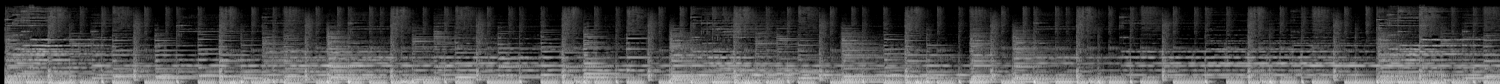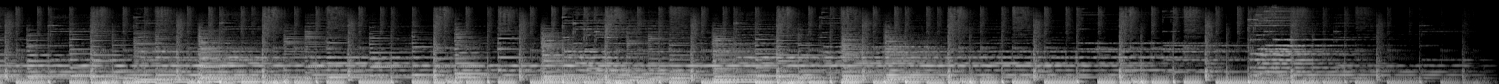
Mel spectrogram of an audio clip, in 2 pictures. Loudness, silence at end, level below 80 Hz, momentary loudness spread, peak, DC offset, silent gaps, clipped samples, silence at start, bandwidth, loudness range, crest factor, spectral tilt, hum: -19 LUFS; 0.2 s; -24 dBFS; 5 LU; -2 dBFS; 0.2%; none; under 0.1%; 0.05 s; 16.5 kHz; 3 LU; 16 dB; -6.5 dB/octave; none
